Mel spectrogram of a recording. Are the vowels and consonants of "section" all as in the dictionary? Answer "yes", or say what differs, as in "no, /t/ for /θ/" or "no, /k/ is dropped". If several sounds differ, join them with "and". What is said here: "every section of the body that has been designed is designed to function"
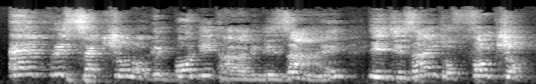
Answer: yes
